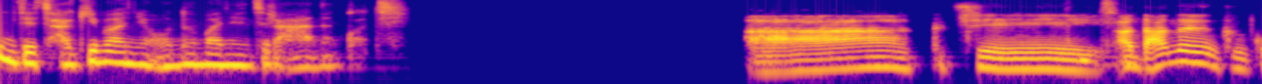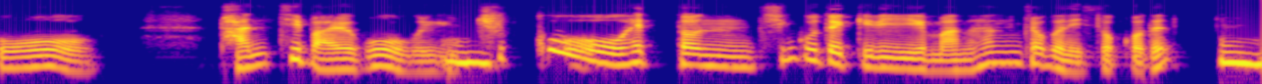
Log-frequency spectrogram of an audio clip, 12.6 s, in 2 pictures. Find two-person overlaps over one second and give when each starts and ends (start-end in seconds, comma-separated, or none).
none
